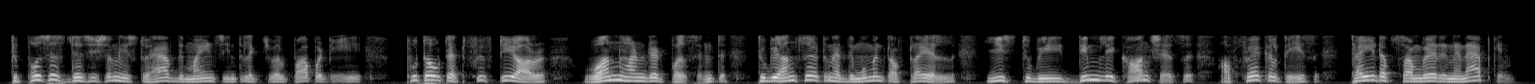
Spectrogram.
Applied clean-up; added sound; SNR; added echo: none; none; none; none.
